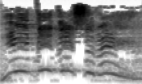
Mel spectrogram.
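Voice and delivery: very high, shrieking woman's scream. Doing a stand-up bit about being born, imitating a woman screaming. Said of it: "and she's screaming".

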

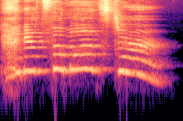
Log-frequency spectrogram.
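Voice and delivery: piercing, shrill, very high screech. A bird flutters up from its branch and screeches at the robot. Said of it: "Swooper fluttered up from his branch and screeched".

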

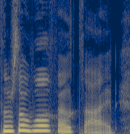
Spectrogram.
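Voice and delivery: very high, frantic, freaked-out, alarmed voice. Telling the story, the speaker acts out how they were freaking out back then. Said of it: "And I'm freaking out".

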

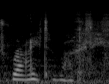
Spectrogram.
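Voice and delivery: soft, unvoiced whisper.

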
